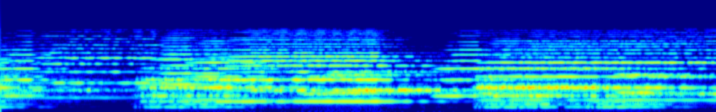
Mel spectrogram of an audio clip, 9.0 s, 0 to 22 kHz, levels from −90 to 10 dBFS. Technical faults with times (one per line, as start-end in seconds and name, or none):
0.00-8.96 noise suppressor applied to music or sounds
0.39-1.97 sound cut by the noise suppressor
5.20-5.58 sound cut by the noise suppressor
